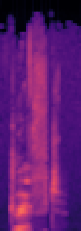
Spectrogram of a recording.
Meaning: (noun) Movement; that which moves or is moved.: Anything driven at random
- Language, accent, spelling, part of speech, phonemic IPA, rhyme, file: English, US, drift, noun / verb, /dɹɪft/, -ɪft, En-us-drift.ogg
